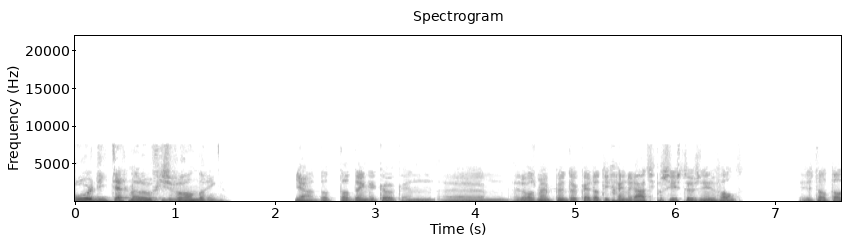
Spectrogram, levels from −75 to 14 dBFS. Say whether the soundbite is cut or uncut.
cut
